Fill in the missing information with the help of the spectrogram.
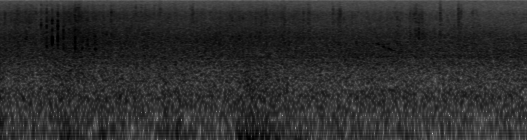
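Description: Steady hiss of rain, with a cluster of sharper drop ticks about a second in and a louder knock a little before the middle.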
